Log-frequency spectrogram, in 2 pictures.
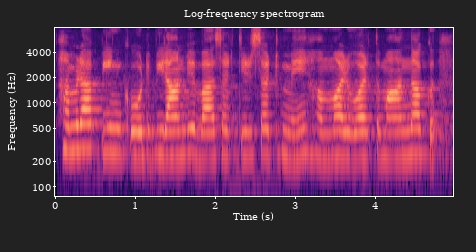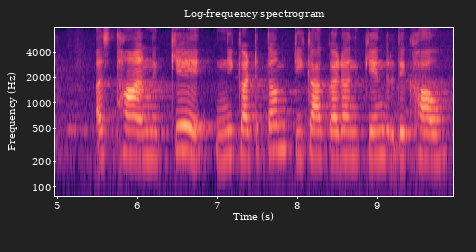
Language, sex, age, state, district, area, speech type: Maithili, female, 18-30, Bihar, Madhubani, rural, read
